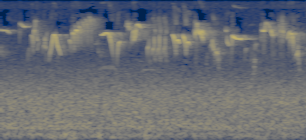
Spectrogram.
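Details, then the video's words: Songbirds and garden birds at Bedhampton Railway Station give a busy overlapping chorus of high, quick chirps and short twittering phrases over steady background hum. "A Few Song Birds and Garden Birds at Bedhampton Railway Station"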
